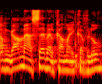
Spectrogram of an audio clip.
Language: Hebrew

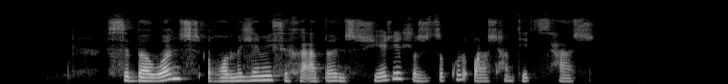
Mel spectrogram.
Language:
Kabardian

